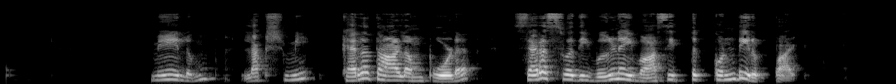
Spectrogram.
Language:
Tamil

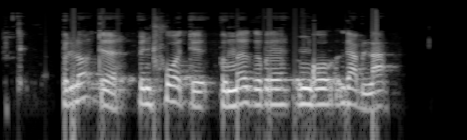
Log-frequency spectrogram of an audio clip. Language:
Ngombale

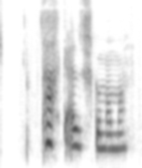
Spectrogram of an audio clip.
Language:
Icelandic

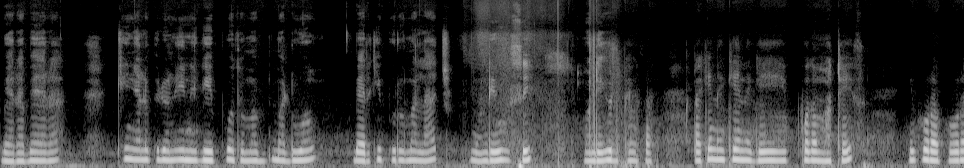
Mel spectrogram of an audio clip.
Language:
Luo (Kenya and Tanzania)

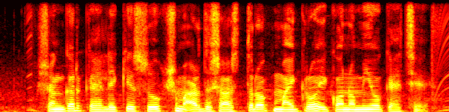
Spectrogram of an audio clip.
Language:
Magahi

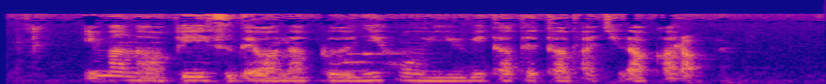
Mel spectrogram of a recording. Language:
Japanese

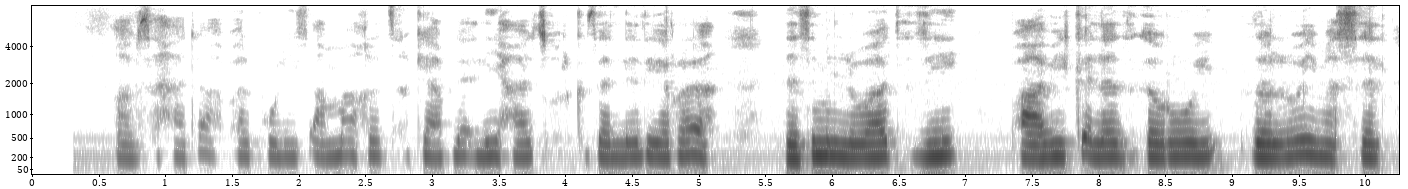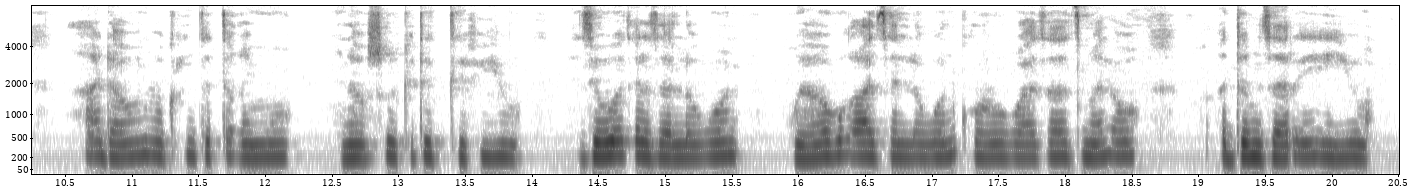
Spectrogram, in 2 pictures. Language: Tigrinya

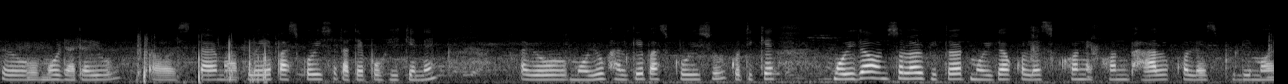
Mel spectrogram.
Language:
Assamese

